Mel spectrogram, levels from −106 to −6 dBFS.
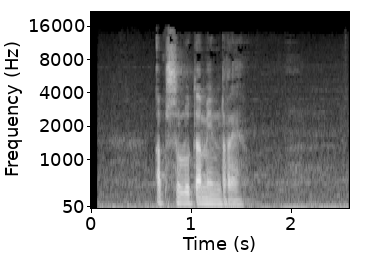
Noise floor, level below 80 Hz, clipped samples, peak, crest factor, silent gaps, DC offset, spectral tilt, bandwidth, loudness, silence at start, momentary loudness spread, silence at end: -45 dBFS; -44 dBFS; under 0.1%; -4 dBFS; 22 dB; none; under 0.1%; -4.5 dB/octave; 15.5 kHz; -24 LUFS; 0.1 s; 25 LU; 0 s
